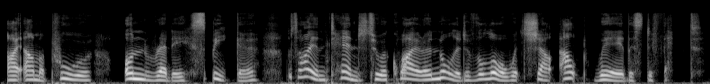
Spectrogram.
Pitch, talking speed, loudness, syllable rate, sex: 215 Hz, 175 wpm, -19 LUFS, 4.9 syllables/s, female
